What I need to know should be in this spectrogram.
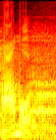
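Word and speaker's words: عمرو: থাকে তাহলে সেটার উচ্চারণ, আইন মিম র এরপর যদি ওয়াও না থাকে তাহলে তার উচ্চারণ হবে উমর, আর যদি ওয়াও থাকে তাহলে তার উচ্চারণ হবে আমর।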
